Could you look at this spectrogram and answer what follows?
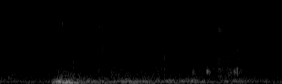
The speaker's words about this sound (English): And I've had this thunder rolling in the background for effect. I hope you don't mind that. Might even have some rain outside to go with it if everything works out.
